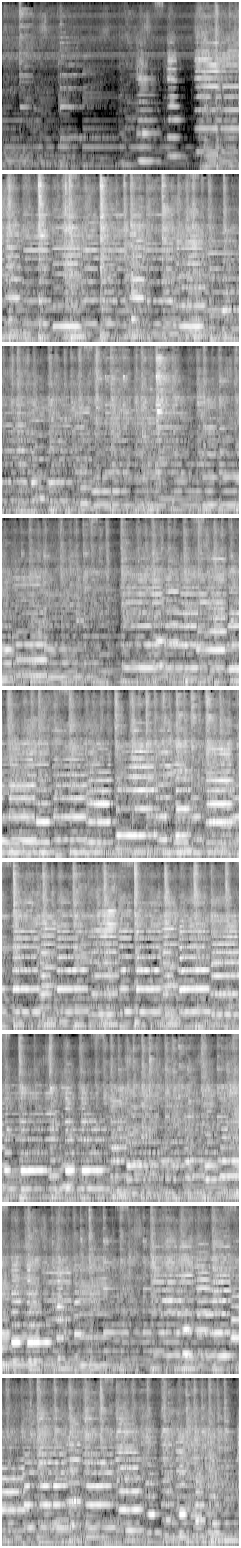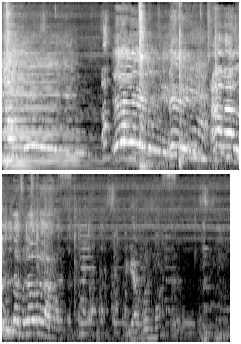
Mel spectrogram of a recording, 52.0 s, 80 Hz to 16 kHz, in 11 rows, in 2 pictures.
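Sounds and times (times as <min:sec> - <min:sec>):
fiddle melody: 0:00.0 - 0:45.1
strummed acoustic guitars: 0:00.0 - 0:48.3, 0:51.3 - 0:51.9
soprano saxophone: 0:02.6 - 0:12.2, 0:13.5 - 0:44.6.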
